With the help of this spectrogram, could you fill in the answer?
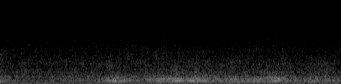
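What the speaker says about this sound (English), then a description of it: "Oh, we're getting a big storm again" Summerwells game thunderstorm: steady rain hiss under a low, rolling thunder rumble that swells in the middle, with no talking.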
